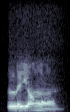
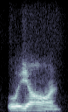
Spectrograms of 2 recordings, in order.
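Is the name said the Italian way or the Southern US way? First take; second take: Italian; Southern. First: The name is said with an Italian pronunciation. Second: The name is said with a Southern US pronunciation. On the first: "if you eat a lot of Italian or spaghetti and pizza, I think you have to pronounce it Leon" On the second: "if you're from backwoods Tennessee or Georgia, you say Leon"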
